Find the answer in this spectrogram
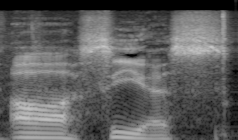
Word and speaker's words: Arceus: First of all, it's R-C. Yeah, it's not Arse. Just because you put Arse there, it doesn't mean that's the way we meant it. Yeah, it's Arceus.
